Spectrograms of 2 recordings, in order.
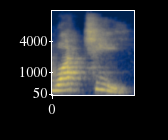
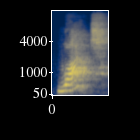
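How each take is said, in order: First: An extra vowel follows the final consonant. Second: It ends cleanly on the final consonant. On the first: The speaker calls it wrong. "and not watchy" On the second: The speaker calls it right. "You say one syllable"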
